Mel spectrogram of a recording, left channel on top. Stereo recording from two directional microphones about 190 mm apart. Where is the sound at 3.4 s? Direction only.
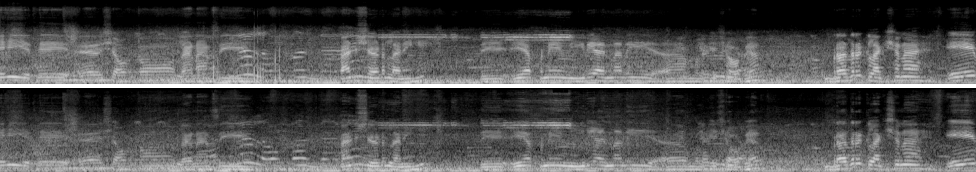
5° left (ahead or behind).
